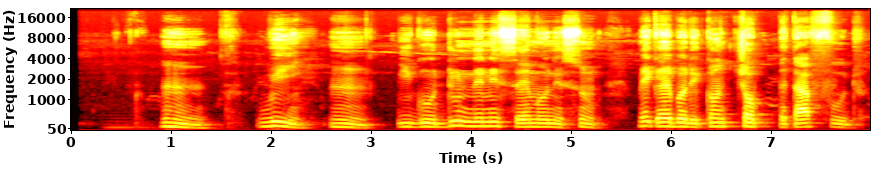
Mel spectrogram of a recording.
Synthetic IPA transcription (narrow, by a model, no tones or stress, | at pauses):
wi | iɡodun̩nemisemonisũ | mekebɔdikɔ̃n̩t͡ʃɔp̚petafud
